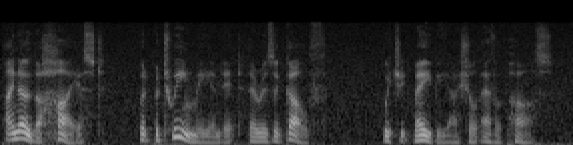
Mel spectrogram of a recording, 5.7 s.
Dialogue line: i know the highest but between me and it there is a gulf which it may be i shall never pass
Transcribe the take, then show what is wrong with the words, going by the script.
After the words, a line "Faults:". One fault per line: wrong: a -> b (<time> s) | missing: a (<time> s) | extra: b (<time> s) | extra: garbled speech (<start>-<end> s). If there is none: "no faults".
i know the highest but between me and it there is a gulf which it may be i shall ever pass
Faults:
wrong: never -> ever (4.8 s)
